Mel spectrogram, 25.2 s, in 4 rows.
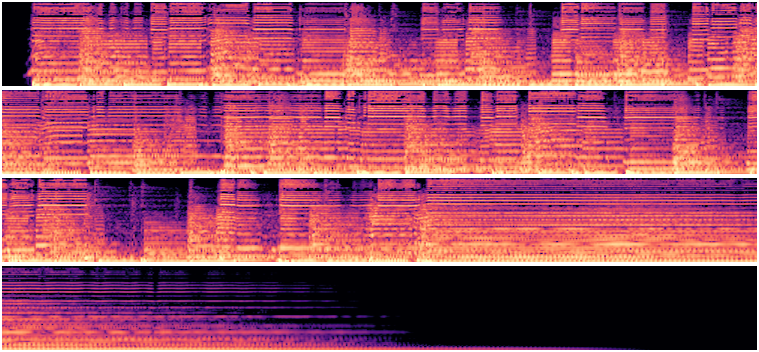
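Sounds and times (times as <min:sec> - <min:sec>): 
jazz brass: 0:00.2 - 0:22.6.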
